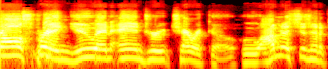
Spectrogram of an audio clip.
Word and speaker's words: Trylko: All right, Trace, you were there all spring, you and Andrew Trylko, who I'm just going to call him Andrew Trylko because I like it. It rhymes with Mike.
